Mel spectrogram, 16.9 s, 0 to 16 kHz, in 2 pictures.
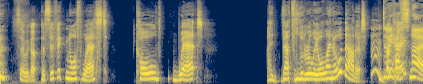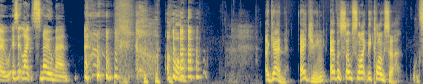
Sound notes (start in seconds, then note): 10.2 guests chuckling in turn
